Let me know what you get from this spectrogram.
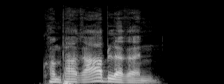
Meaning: inflection of komparabel: 1. strong genitive masculine/neuter singular comparative degree 2. weak/mixed genitive/dative all-gender singular comparative degree
- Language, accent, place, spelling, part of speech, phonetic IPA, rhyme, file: German, Germany, Berlin, komparableren, adjective, [ˌkɔmpaˈʁaːbləʁən], -aːbləʁən, De-komparableren.ogg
